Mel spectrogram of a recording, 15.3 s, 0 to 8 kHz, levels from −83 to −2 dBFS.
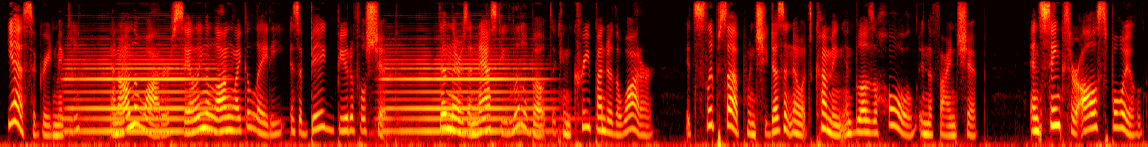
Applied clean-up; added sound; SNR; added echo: none; Bowed string instrument; 2 dB; none.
